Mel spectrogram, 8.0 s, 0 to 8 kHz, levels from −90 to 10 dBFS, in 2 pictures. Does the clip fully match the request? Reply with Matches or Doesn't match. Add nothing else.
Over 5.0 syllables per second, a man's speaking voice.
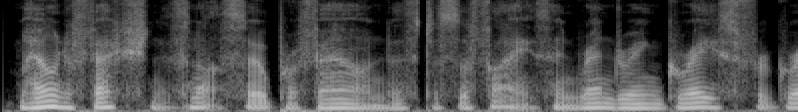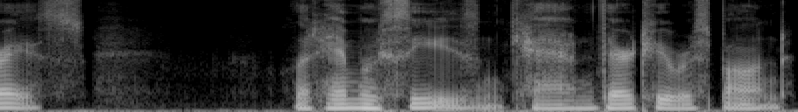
Matches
